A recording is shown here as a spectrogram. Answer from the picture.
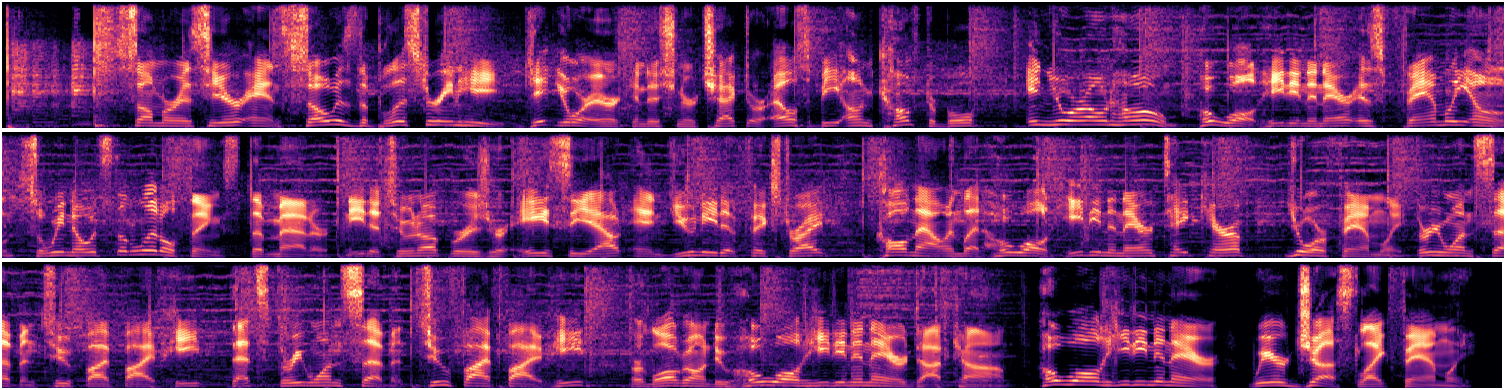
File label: Commercial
